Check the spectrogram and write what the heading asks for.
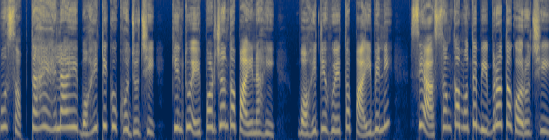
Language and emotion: Odia, fearful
